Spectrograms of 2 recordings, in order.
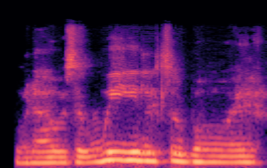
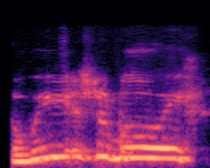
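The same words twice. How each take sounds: First: Said in the usual way. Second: Put-on high squeaky little boy. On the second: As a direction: squeak like a tiny kid.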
